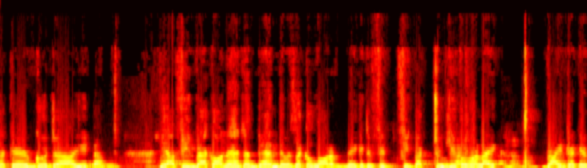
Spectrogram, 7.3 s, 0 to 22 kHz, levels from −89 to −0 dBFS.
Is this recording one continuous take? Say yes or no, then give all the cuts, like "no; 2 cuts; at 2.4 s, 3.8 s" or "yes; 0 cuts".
no; 1 cut; at 5.6 s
